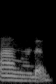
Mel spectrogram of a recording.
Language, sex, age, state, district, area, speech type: Kannada, female, 18-30, Karnataka, Gadag, urban, conversation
